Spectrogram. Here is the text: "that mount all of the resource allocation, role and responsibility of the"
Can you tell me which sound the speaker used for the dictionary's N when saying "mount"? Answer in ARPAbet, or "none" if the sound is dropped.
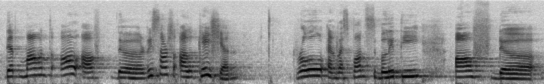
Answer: N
